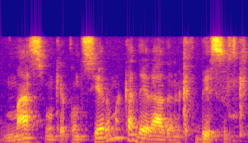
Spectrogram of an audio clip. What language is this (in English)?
Portuguese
